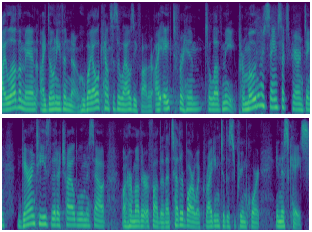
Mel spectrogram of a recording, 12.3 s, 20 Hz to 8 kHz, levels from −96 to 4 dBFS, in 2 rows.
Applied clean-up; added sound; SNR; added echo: neural mask model Resemble Enhance denoiser.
